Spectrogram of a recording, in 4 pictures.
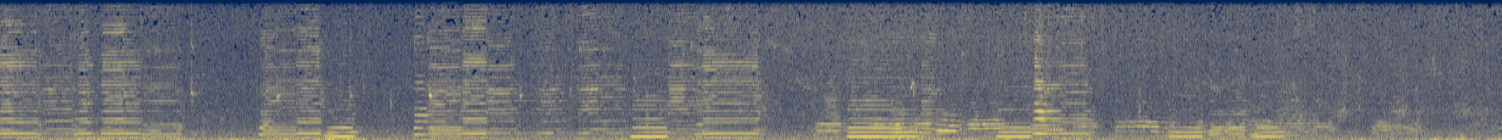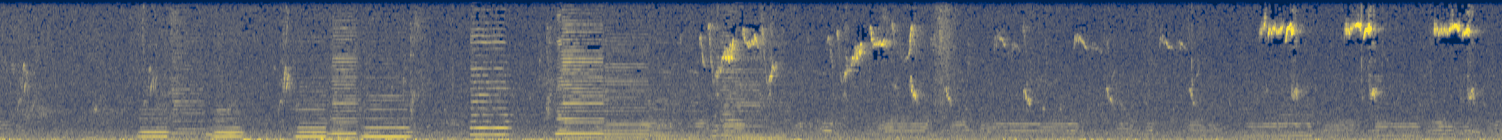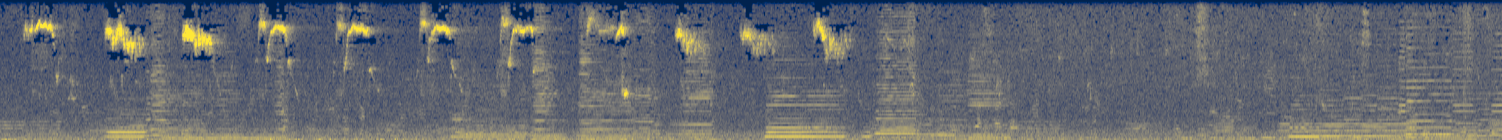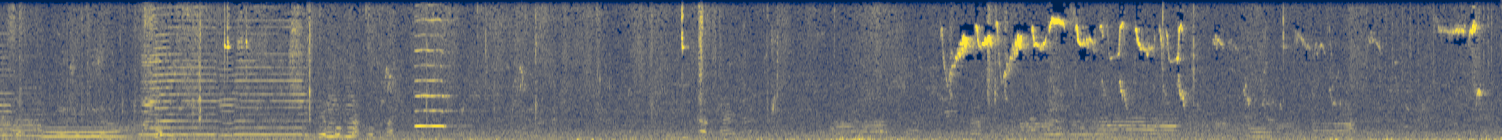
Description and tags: poorly recorded (phone) musicians playing / practicing sax&trumpet during the lockdown / freejazz mood in Toulouse (FR)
